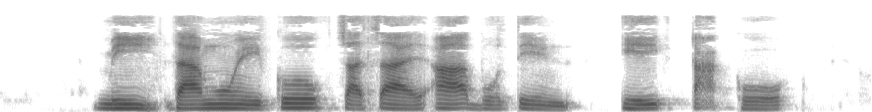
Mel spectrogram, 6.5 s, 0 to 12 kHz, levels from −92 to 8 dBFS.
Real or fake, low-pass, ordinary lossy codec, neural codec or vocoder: fake; 7.2 kHz; MP3, 32 kbps; codec, 16 kHz, 1 kbps, X-Codec, HuBERT features, trained on LibriSpeech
